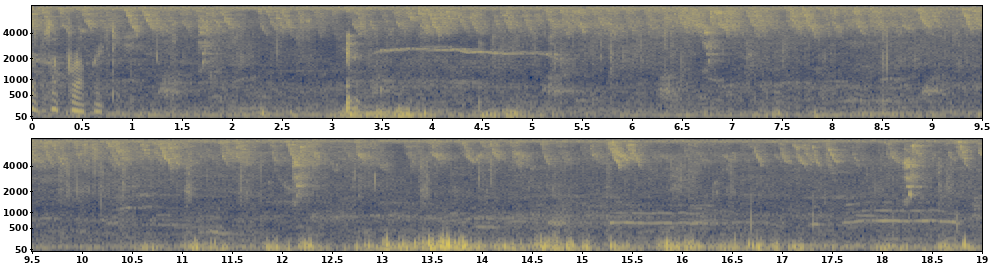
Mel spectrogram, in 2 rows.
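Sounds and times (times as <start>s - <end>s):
small birds chirping: 0.0s - 19.0s
bird whistled note: 3.4s - 5.3s.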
